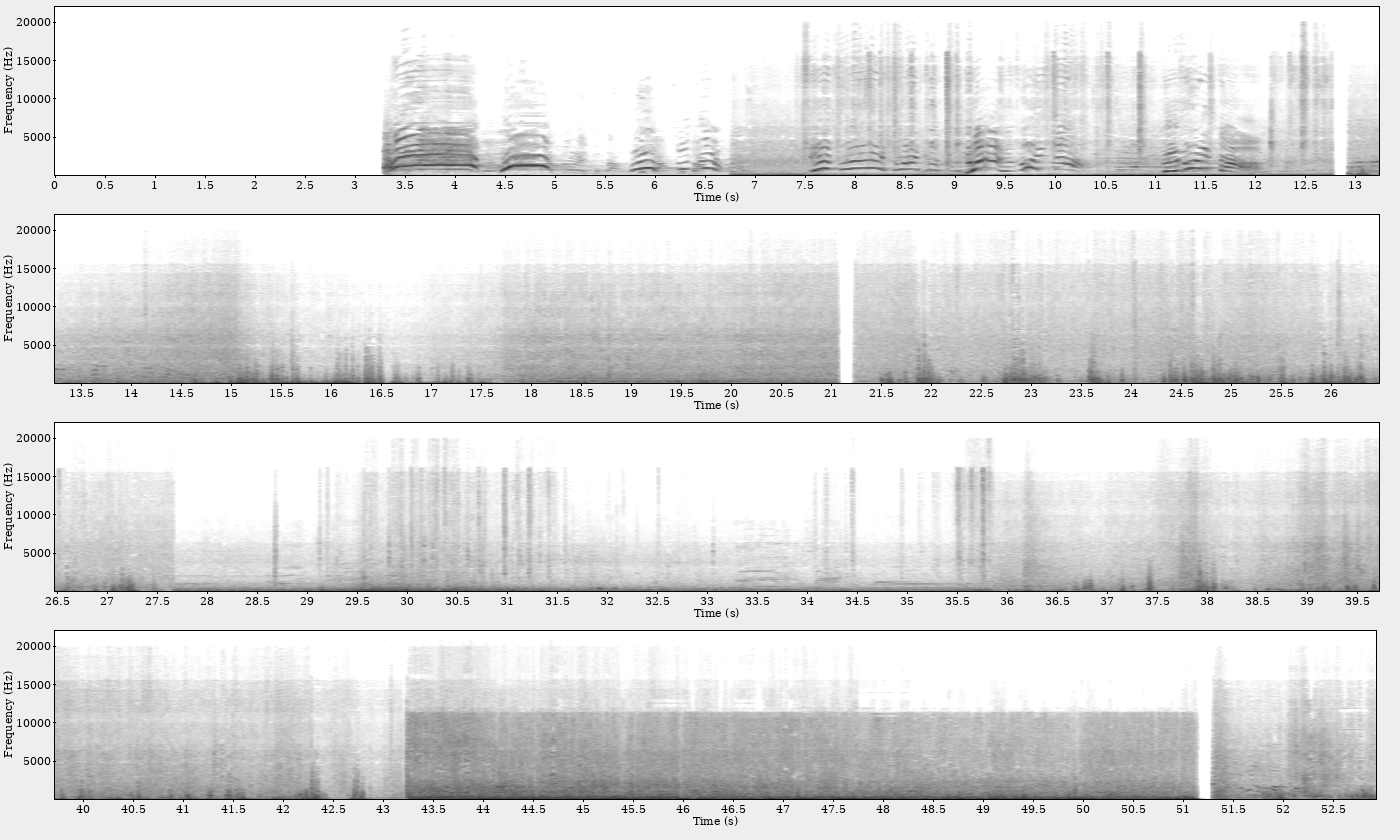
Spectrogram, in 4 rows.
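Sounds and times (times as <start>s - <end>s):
gusting wind buffeting microphone: 6.8s - 52.9s.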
